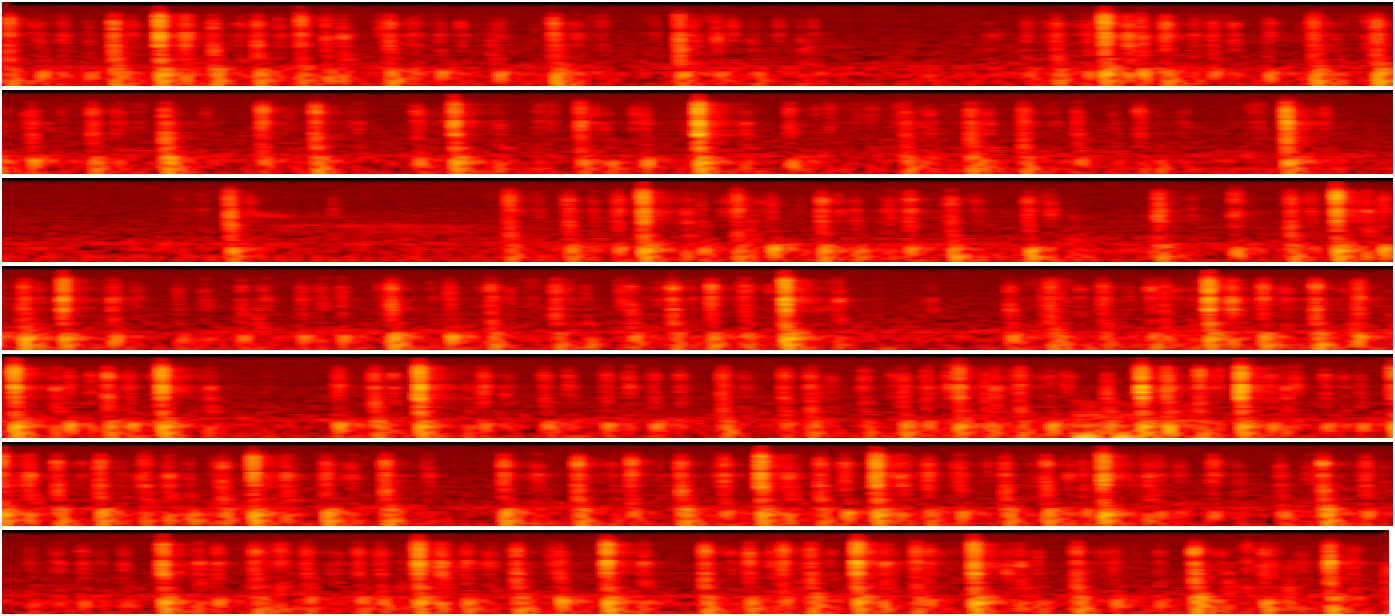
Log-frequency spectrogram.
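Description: Typing on a computer keyboard: runs of quick, irregular key clicks broken by short pauses.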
